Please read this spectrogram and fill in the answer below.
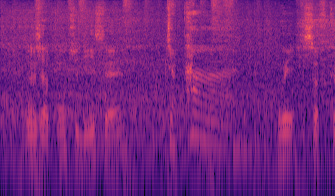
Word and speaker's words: Japan: Japon tu dis c'est Japan oui sauf que le j en allemand se prononce ye ye mais comme ya ce qui veut dire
